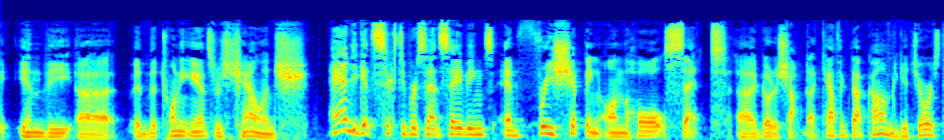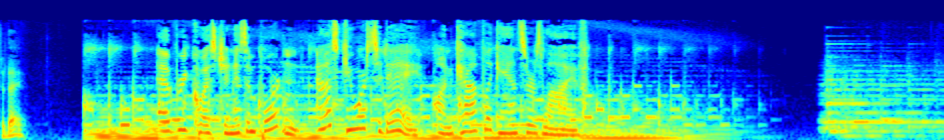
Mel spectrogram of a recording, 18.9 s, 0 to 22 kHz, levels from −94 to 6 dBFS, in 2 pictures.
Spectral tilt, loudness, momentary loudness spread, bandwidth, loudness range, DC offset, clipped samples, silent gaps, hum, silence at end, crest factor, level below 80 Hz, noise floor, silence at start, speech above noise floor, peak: -4 dB/octave; -19 LUFS; 11 LU; 12.5 kHz; 6 LU; under 0.1%; under 0.1%; none; none; 0 s; 16 dB; -30 dBFS; -63 dBFS; 0 s; 45 dB; -2 dBFS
